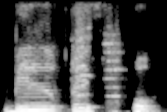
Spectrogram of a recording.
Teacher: قاف اور طا حروف مستعلیہ میں سے ہے، اس کو موٹا کرنا ہے، سین کو باریک رکھنا ہے۔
